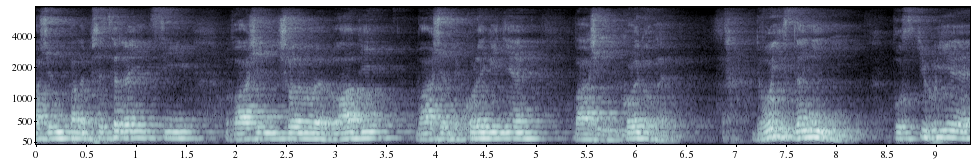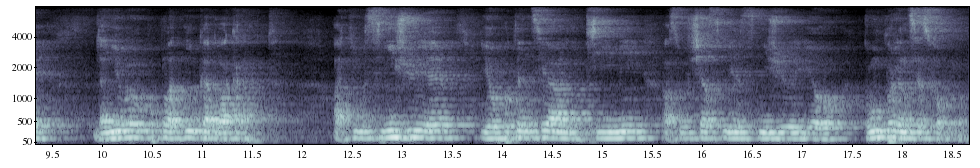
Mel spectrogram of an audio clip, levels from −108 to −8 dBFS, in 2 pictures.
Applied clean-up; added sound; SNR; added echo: none; none; none; reverberation time 1.0 s.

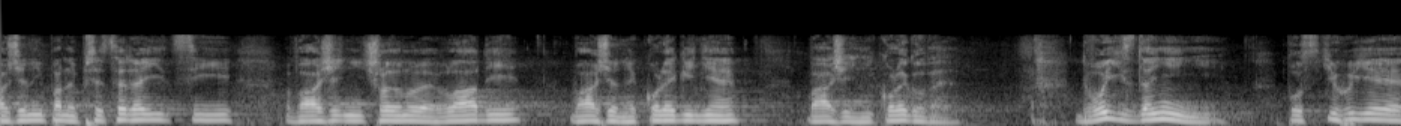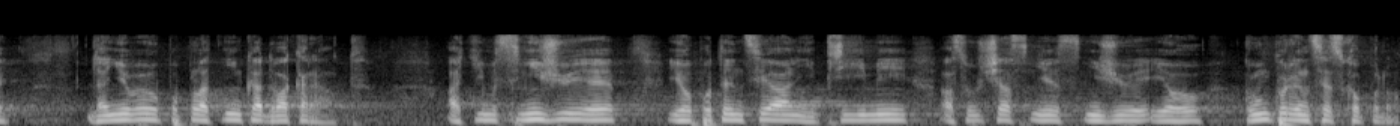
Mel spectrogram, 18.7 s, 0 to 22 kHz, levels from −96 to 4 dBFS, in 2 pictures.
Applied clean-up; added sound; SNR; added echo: none; none; none; none.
